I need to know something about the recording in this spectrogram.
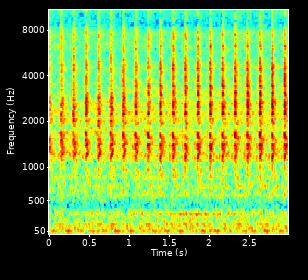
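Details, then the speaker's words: Isuzu light diesel truck at idle, rough, with steady light ticking about three times a second. Continuous from startup for about a month; the engine block is seeping oil. Engine ticking, source unknown. "ما بندور السياره بنسمع الصوت ده، والصوت بيستمر على طول ما بيقطعش."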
